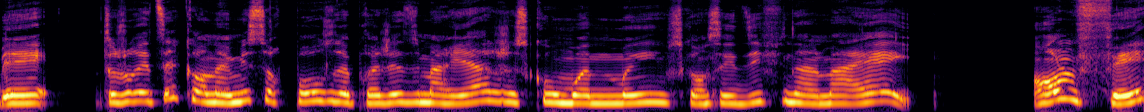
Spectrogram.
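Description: A woman's high-pitched voice with a Quebec accent at a fairly quick pace, with very even loudness and fairly even intonation, in a very clean recording with a silent background and a dry, close sound with no echo. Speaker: company co-founder and CEO. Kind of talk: interview, casual conversation.

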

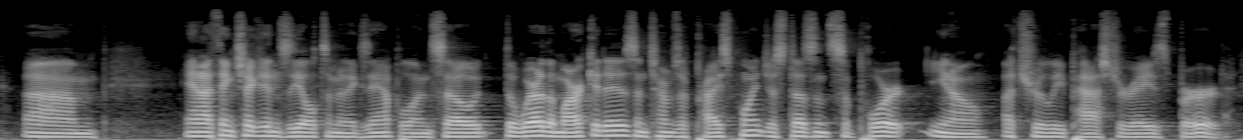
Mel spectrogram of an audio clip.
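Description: A man speaks at a moderate pace in a medium pitch with fairly even intonation. He has an ordinary speaking voice. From US South, North Georgia. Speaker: meat company sales director. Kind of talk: interview.

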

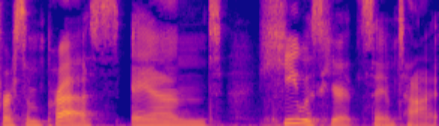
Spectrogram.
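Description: A woman's fairly low voice with vocal fry, in a very clean recording with a silent background. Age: 20s. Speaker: actress and singer. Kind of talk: interview.

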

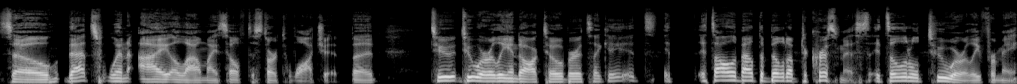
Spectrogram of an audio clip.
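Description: Pitching fairly high, a man talks at a moderate pace with very wide pitch swings. The sound is dry and close, with no echo. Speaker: podcast executive producer, co-host. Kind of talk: casual chat. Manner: hesitant, repeats words.

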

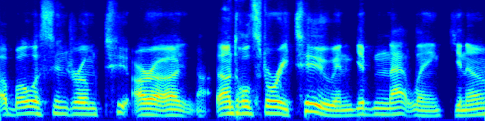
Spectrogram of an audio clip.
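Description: A man with an American accent speaks at a medium pitch. He has an ordinary speaking voice with fairly even intonation. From US South, Tupelo, Mississippi. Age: 40s. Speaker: film critic. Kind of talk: casual chat. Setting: video call.

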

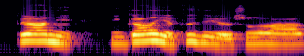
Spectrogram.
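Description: Moving at a moderate pace, this voice carries a dark, mellow tone. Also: woman. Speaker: emotion-focused internet product worker. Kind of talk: casual chat. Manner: animated.

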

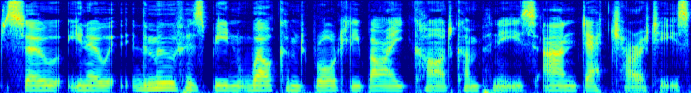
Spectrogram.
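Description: A woman's very deep, low voice with ordinary pitch variation, on a very clean recording with a silent background. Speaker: newspaper reporter. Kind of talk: interview.

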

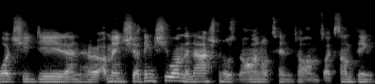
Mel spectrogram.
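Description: Speaking very fast in an Australian accent, a man has a bright, sharp tone and ordinary pitch variation. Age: 20s. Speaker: judo Olympian. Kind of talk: casual interview.

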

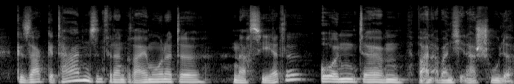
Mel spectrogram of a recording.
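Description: A man talks at a moderate pace with medium pitch and ordinary pitch variation. He has a normal speaking voice. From East Berlin. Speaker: podcast producer. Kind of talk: interview storytelling.

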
